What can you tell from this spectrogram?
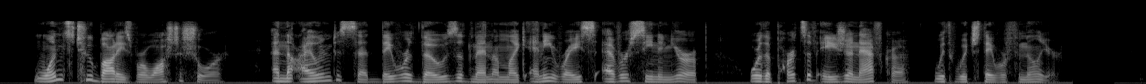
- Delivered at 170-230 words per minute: Yes, average, 180 wpm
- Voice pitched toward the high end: No, low, 120 Hz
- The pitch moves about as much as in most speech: Yes, average, 4.0 semitones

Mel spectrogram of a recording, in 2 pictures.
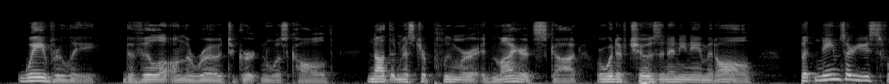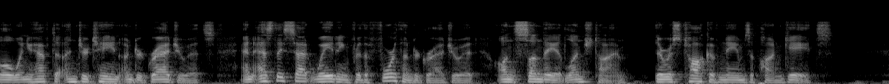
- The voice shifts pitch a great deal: No, average, 3.9 semitones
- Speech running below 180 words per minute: No, average, 185 wpm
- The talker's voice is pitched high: No, low, 115 Hz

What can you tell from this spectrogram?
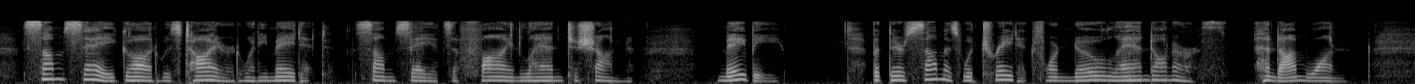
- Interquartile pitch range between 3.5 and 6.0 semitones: No, average, 3.1 semitones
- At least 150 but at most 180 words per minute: No, average, 140 wpm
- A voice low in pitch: No, medium, 175 Hz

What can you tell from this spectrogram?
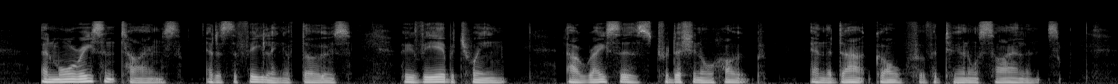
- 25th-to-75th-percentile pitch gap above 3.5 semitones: No, narrow, 2.6 semitones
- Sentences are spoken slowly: Yes, slow, 130 wpm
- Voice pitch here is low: Yes, low, 100 Hz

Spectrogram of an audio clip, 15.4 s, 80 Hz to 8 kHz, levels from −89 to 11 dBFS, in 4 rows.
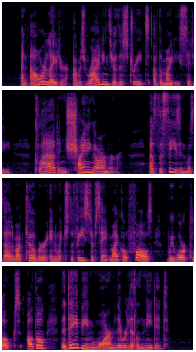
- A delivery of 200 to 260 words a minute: No, average, 170 wpm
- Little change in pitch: No, average, 5.2 semitones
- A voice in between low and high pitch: Yes, medium, 180 Hz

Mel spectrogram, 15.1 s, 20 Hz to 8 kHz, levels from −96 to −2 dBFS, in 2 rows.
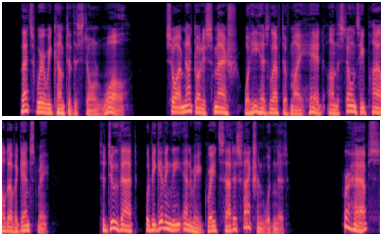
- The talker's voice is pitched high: No, low, 115 Hz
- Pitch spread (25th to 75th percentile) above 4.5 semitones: Yes, average, 5.1 semitones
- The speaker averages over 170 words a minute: Yes, average, 180 wpm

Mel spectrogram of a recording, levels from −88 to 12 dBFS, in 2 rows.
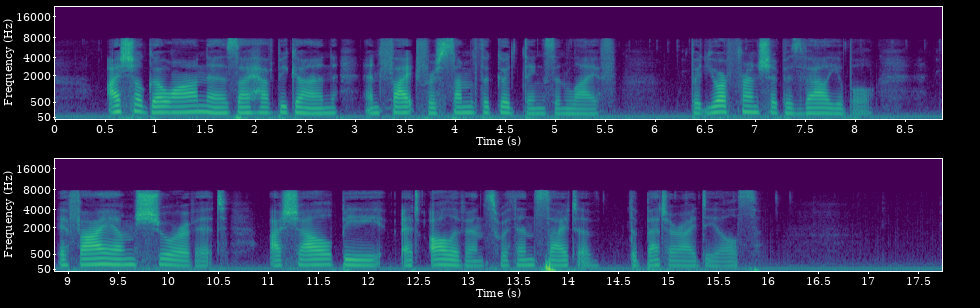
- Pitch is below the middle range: No, medium, 155 Hz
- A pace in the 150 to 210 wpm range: No, average, 140 wpm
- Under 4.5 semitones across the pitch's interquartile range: Yes, average, 2.8 semitones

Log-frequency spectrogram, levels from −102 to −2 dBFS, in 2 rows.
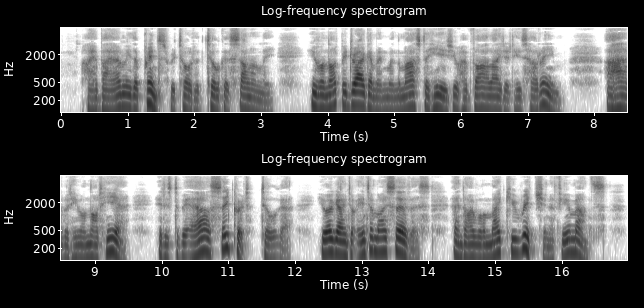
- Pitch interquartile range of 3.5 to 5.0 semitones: Yes, average, 4.1 semitones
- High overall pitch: No, low, 125 Hz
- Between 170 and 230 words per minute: Yes, average, 185 wpm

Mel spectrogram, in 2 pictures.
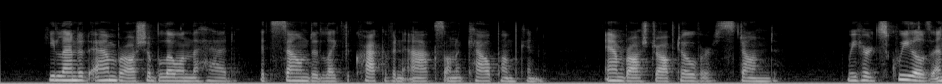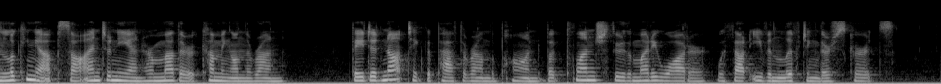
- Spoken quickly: No, average, 185 wpm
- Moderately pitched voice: Yes, medium, 160 Hz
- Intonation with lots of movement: No, average, 2.7 semitones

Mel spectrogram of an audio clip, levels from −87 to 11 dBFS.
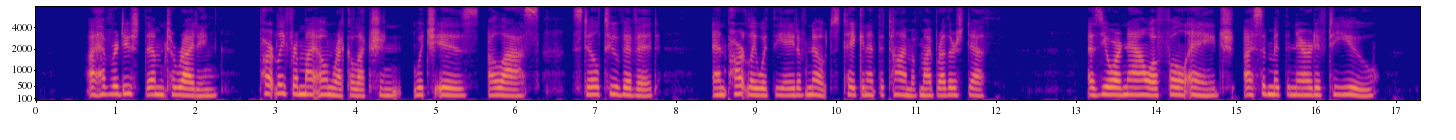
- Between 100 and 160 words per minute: Yes, average, 155 wpm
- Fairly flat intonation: Yes, narrow, 1.7 semitones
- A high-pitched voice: Yes, high, 225 Hz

